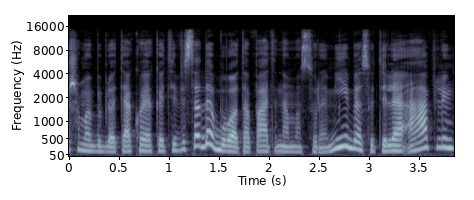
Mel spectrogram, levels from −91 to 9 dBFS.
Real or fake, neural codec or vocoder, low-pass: real; none; 14.4 kHz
